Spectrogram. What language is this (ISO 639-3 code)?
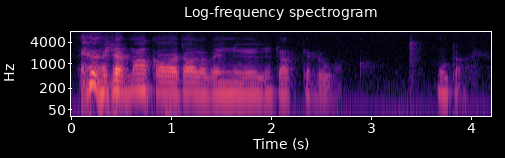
fin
